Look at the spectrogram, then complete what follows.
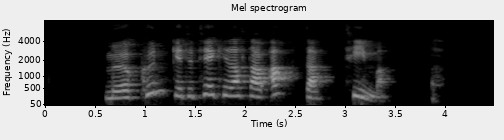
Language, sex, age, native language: Icelandic, female, 50-59, Icelandic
